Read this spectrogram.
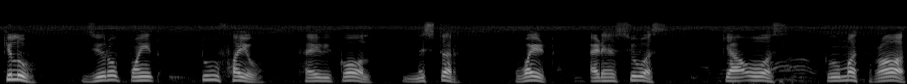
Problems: constant background noise, background conversations at intervals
